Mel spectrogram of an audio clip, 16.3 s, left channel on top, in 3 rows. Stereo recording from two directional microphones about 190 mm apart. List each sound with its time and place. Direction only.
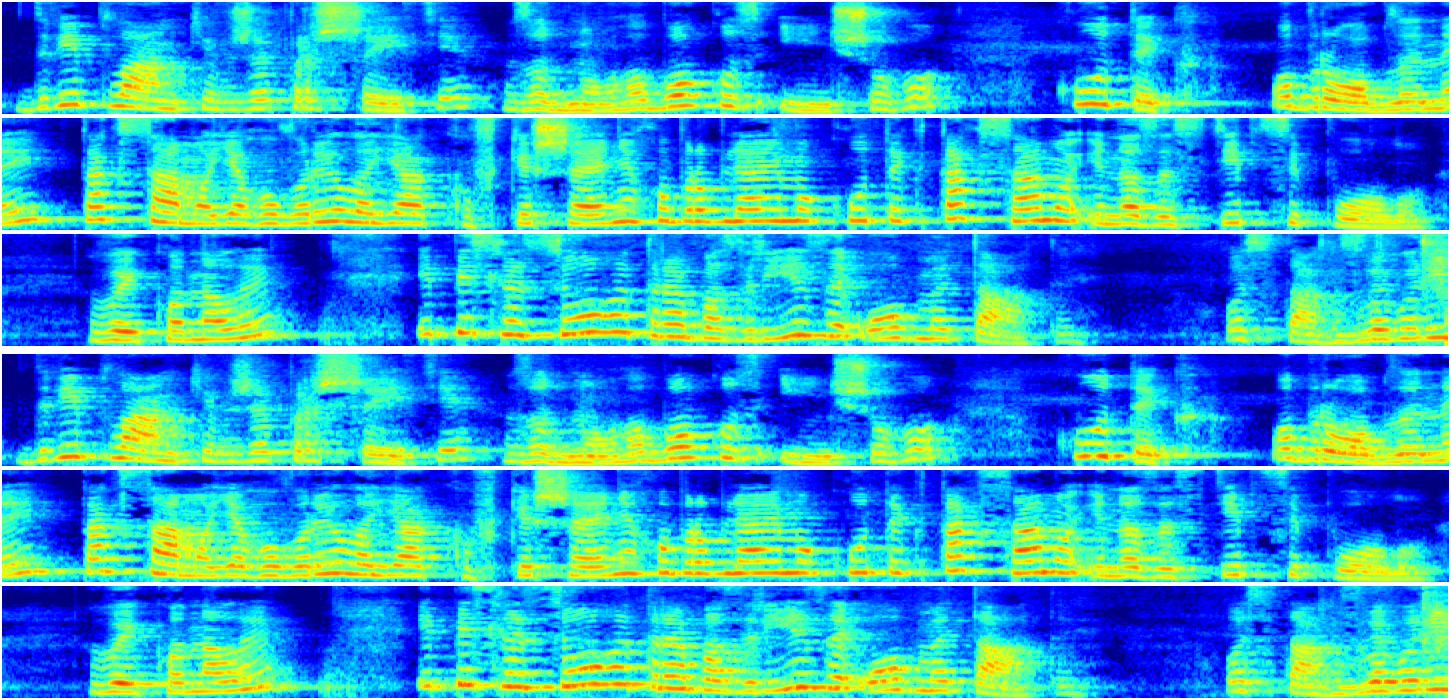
0.1 s a woman's voice: 40° left (ahead or behind)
